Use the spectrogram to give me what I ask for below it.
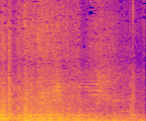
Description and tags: Metal Grind
A small section of audio recorded as part of a short film. It is actually a bunch of books being dragged out of a locker. the mic was situated inside the locker behind the books.
Grind, books, metallic, crush, cut, grunge, locker, slide, crunchy, squeak, drag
